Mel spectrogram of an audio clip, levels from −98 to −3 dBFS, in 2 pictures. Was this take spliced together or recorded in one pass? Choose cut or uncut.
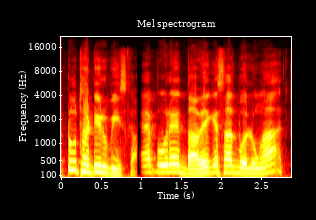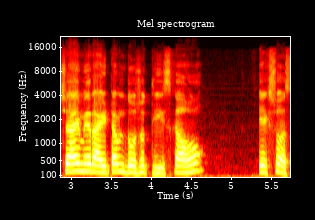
cut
